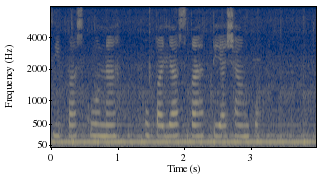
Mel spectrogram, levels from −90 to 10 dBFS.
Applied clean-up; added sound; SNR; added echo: none; Engine; -2 dB; none.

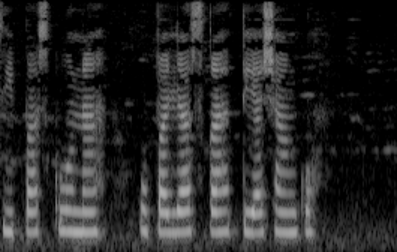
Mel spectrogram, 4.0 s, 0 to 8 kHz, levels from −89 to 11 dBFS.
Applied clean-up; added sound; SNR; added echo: none; none; none; none.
